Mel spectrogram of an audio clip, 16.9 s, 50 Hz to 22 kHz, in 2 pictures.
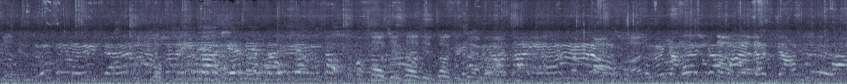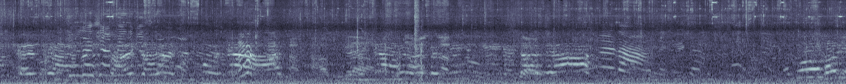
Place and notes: National Chiang Kai-shek Memorial Hall - Protest event
A group of young people through a network awareness, Nearly six million people participated in the call for protest march, Taiwan's well-known writers and directors involved in protests and speeches, Binaural recordings, Sony PCM D50 + Soundman OKM II
Taipei City, Zhongzheng District, 林森南路地下道, October 2013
